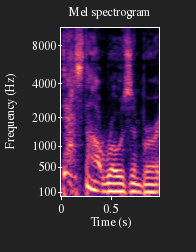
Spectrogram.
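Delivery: ordinary talk, nothing marked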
